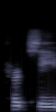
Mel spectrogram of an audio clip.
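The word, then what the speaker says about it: curtesy: actually had uh and i'm not even sure if you could pronounce it courtesy or courtesy i think it's actually curtsy but it was never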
